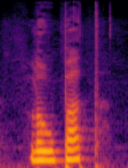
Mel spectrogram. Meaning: to peel (to remove a peel)
- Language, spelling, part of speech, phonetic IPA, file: Czech, loupat, verb, [ˈlou̯pat], Cs-loupat.ogg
